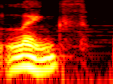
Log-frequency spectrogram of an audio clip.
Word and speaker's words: length: Fijaos cómo se pronuncia. Length. Como si fuera una KZ al final, no GHTH. But it's KZ.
